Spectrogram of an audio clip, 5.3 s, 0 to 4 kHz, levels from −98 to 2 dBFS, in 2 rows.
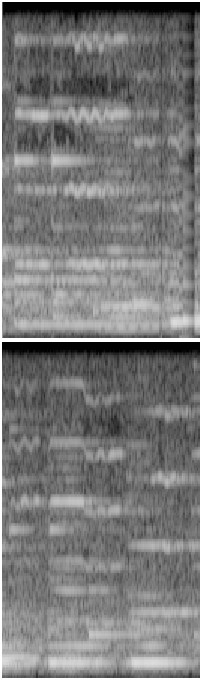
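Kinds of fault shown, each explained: Short concealed packet loss: Two brief stretches of audio, about 20 ms at 2.10 s and 40 ms from 2.36 to 2.42 s, never reached the decoder in time. The receiver extrapolated the preceding sound and blended back, leaving a short smear or wobble in the band-limited G.711 signal.
Burst of packet loss: Straight after the second short gap, about 140 ms from 2.42 to 2.58 s was lost. Concealment stretched the last sound while fading it down, with no full silence, then playback resumed further on, the intervening audio simply gone.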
